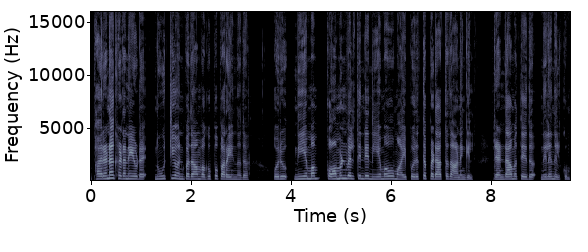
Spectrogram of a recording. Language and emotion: Malayalam, neutral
